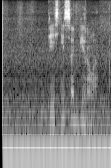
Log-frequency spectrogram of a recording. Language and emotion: Russian, neutral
